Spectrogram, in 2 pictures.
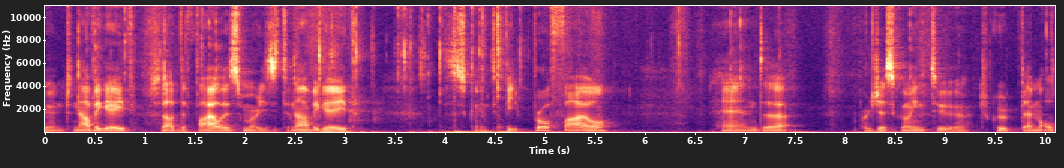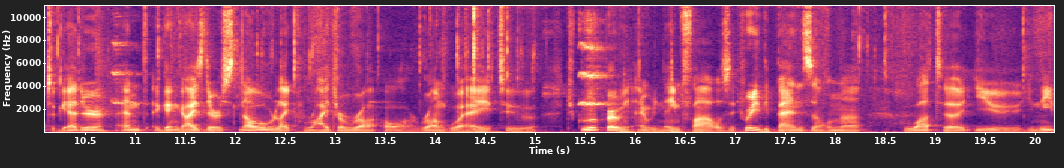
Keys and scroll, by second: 2.6 super+r, 3.3-4.7 typing, 11.1 super+g, 12.5 super+r, 13.6-15.3 typing.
